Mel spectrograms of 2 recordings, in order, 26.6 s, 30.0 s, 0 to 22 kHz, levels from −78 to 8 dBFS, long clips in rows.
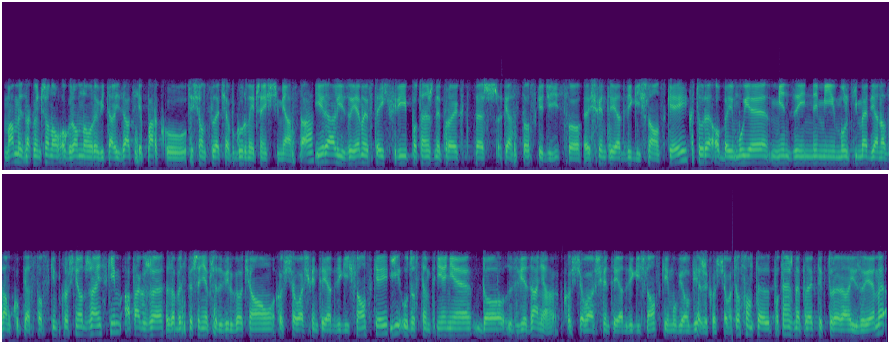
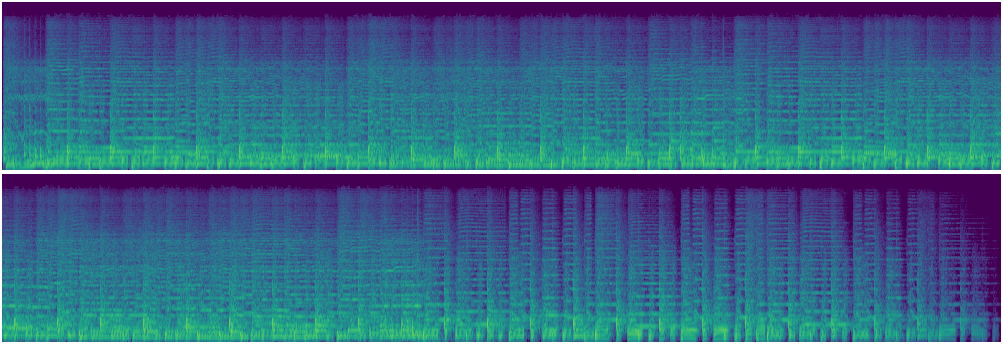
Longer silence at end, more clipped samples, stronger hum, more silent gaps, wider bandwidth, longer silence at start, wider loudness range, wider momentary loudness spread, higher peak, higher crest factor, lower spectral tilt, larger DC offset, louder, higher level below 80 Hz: second, 0 s vs 0.25 s; neither; neither; neither; second, 4.1 kHz vs 17 kHz; about the same, 0.05 s vs 0 s; about the same, 1 LU vs 2 LU; about the same, 4 LU vs 4 LU; about the same, 0 dBFS vs -2 dBFS; about the same, 18 dB vs 18 dB; about the same, -6.5 dB/octave vs -5.5 dB/octave; neither; about the same, -18 LUFS vs -19 LUFS; second, -72 dBFS vs -34 dBFS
